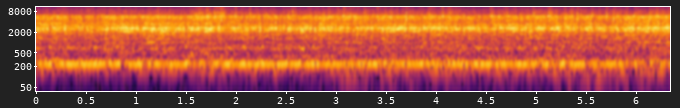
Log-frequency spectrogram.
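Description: Thrash metal band playing live, dominated by heavily distorted electric guitars in a dense, steady wall of sound with one low note held through. The sound is loud and saturated, as recorded from the crowd.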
